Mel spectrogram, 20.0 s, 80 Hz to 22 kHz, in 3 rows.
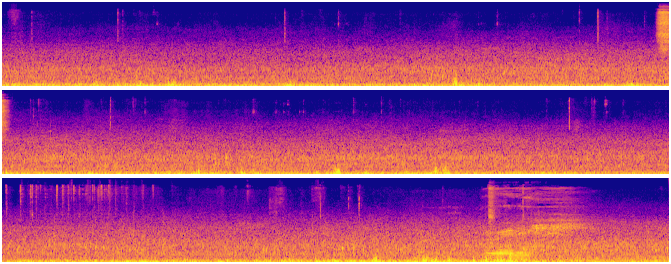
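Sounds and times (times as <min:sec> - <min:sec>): short hiss: 0:06.6 - 0:06.8.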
